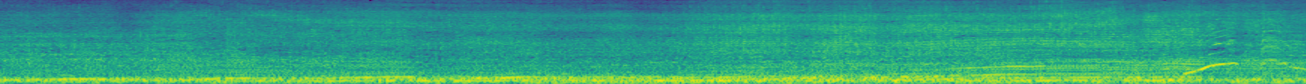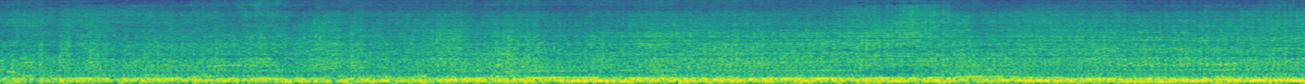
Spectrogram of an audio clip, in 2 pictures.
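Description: Engines of several stock demolition derby cars running and revving hard together. It makes a dense, continuous rumble whose pitch rises and falls as the drivers work the throttle.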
